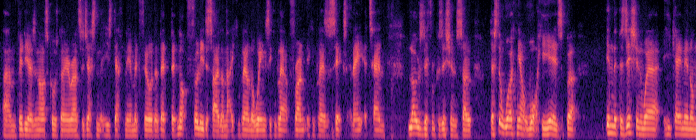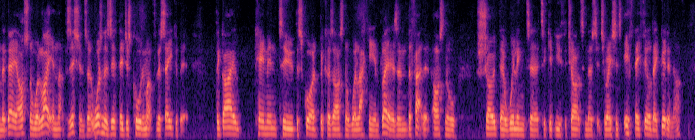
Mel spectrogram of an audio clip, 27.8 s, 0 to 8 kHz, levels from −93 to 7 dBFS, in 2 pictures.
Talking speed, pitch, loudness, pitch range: 255 wpm, 120 Hz, -19 LUFS, 115-135 Hz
